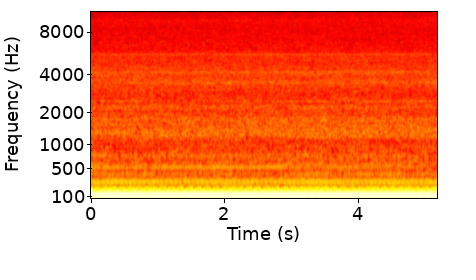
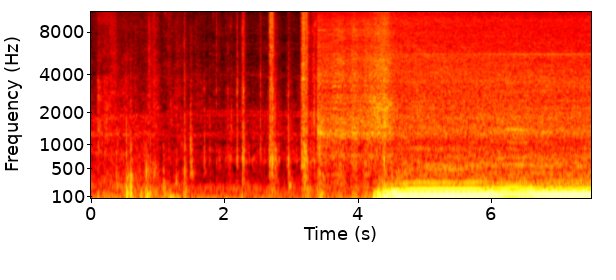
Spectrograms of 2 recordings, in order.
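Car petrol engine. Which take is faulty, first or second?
second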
